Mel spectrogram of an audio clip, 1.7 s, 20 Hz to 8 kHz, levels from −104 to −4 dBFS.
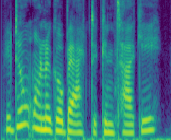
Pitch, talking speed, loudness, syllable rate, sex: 230 Hz, 280 wpm, -17 LUFS, 6.7 syllables/s, female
